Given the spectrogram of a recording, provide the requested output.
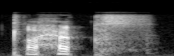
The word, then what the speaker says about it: tlahex: Tlahex has two syllables, tla and hex. Tla, hex.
